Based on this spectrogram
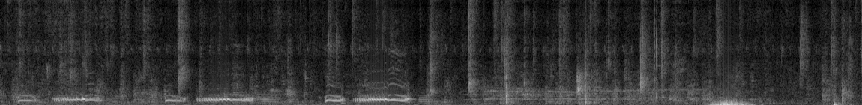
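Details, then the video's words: Spotted dove on a rainy, windy day, giving three low, soft cooing phrases in the first five seconds, each about a second long. Steady rain or wind noise throughout, with a low thud near the end. "Ngắm Chim Cu Gáy Ngày Mưa Gió"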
